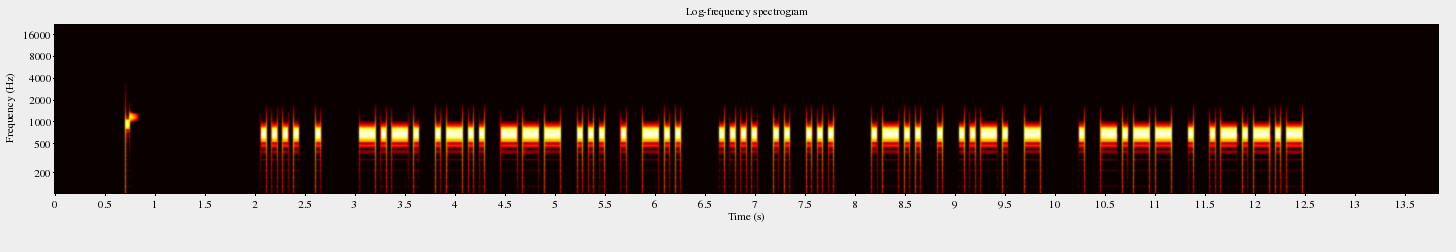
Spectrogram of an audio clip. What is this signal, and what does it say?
Morse code, heard as a keyed tone, about 22 wpm, 700 Hz. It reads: HE CLOSED HIS LEFT EYE.
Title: Sentences from Top 1400 Words 22wpm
